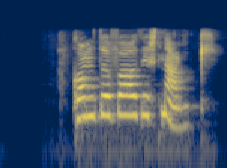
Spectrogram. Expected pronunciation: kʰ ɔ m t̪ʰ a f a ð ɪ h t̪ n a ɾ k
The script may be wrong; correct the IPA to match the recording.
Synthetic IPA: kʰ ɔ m t̪ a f a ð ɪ s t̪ n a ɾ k

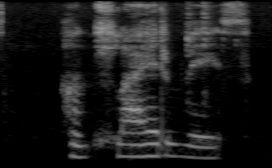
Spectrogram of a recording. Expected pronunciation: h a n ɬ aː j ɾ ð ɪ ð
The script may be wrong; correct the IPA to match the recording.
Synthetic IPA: h a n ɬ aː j ɾ v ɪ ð

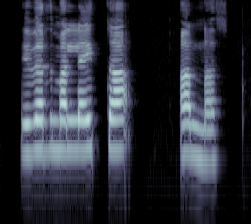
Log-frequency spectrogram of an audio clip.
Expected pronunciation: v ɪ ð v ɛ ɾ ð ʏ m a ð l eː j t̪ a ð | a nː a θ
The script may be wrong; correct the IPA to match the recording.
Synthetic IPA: v ɪ ð v ɛ ɾ ð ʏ m a ð l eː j t̪ a | a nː a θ

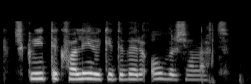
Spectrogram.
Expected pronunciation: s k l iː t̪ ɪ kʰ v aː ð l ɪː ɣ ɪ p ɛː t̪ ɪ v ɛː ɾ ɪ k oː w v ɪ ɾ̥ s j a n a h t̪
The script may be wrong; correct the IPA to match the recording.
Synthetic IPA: s k ɾ iː t̪ ɪ kʰ v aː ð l ɪː v ɪ c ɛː t̪ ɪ v ɛː ɾ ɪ ʔ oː w v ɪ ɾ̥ s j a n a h t̪

